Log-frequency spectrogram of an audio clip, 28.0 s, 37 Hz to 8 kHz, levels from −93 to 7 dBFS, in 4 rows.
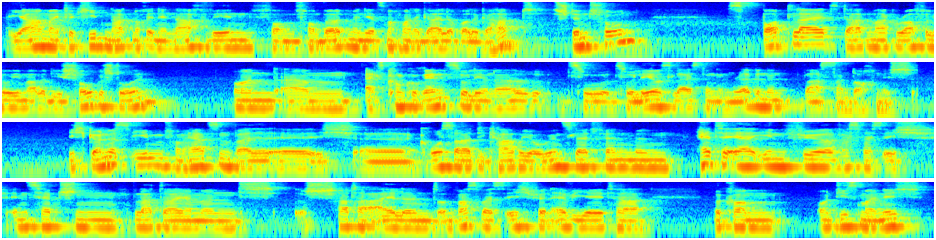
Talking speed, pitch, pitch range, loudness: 180 wpm, 105 Hz, 100-115 Hz, -22 LUFS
